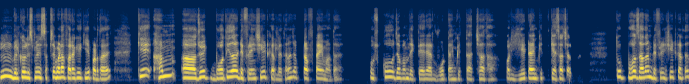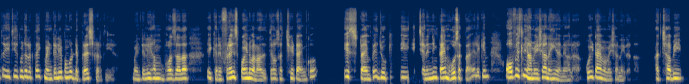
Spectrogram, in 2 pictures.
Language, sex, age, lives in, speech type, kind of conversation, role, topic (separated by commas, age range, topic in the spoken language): Hindi, male, 30-34, India, conversation, podcast, guest, Kaunsi parampara aapko mushkil waqt mein sukoon deti hai?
